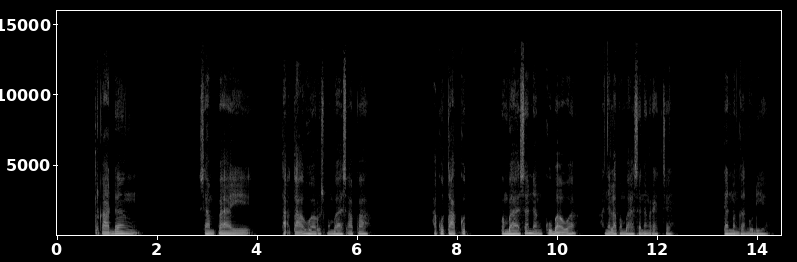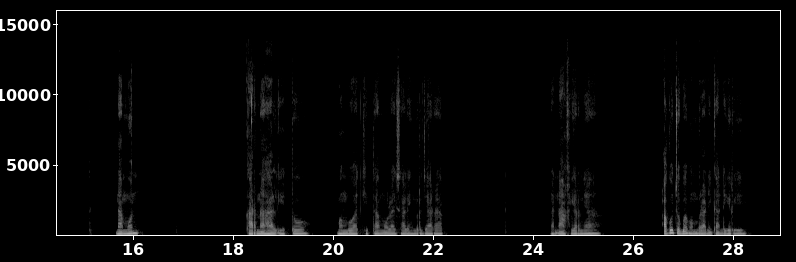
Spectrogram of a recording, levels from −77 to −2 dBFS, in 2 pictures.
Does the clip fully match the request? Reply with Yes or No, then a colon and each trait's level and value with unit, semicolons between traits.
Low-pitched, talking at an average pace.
No: low, 115 Hz; slow, 70 wpm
